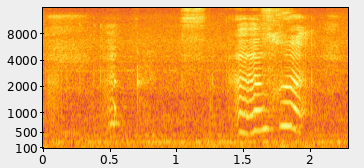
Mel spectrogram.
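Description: A fussy baby babbles with short, wavering vocal sounds that bend up and down in pitch, growing a little louder toward the end, over a steady low background hum.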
